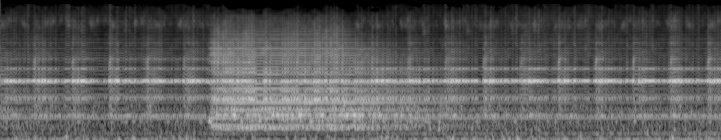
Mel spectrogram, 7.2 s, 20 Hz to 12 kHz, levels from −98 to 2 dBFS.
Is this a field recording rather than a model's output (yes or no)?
no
